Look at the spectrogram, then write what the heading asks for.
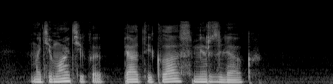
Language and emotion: Russian, neutral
